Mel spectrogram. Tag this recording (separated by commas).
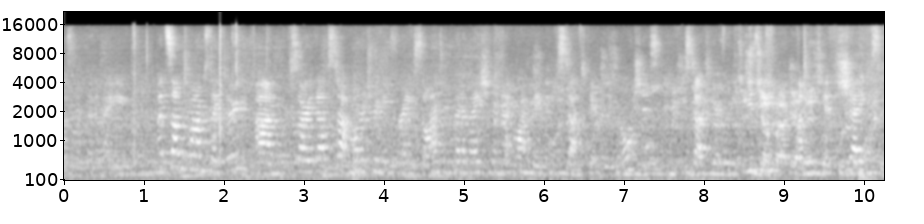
inside a large room or hall, Speech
